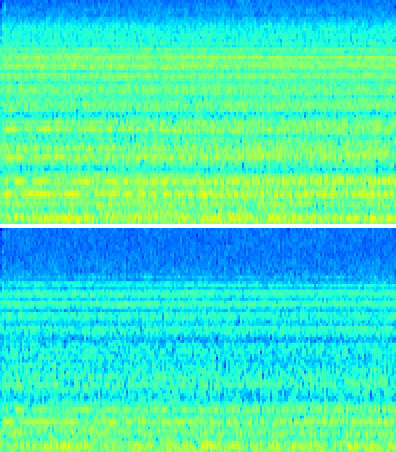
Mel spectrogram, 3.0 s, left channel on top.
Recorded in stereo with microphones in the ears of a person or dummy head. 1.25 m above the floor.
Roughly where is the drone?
Left.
